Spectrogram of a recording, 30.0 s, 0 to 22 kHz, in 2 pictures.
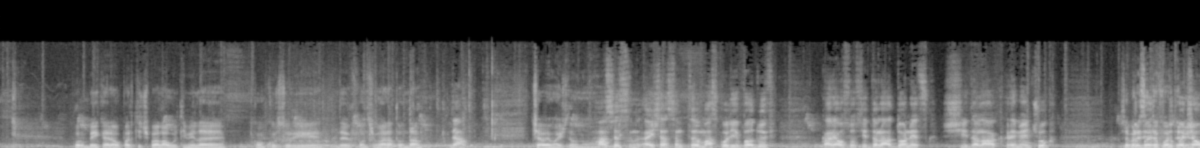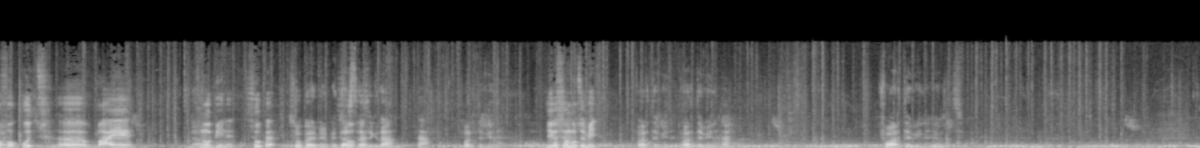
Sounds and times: Pigeon, dove: 0.0s - 1.1s, 2.8s - 30.0s
Speech: 0.9s - 5.9s, 6.7s - 9.7s, 10.3s - 13.2s, 14.0s - 16.7s, 17.3s - 24.2s, 26.0s - 27.1s.

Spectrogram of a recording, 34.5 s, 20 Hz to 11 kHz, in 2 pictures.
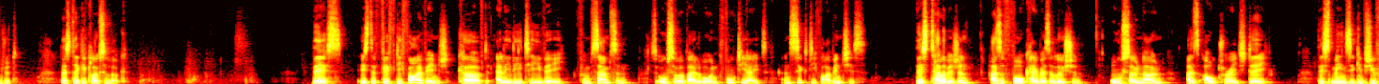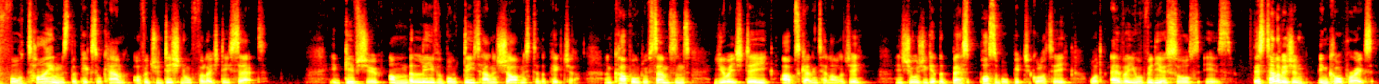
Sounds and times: Speech: 0.0s - 1.6s, 3.9s - 20.6s, 21.4s - 34.4s.

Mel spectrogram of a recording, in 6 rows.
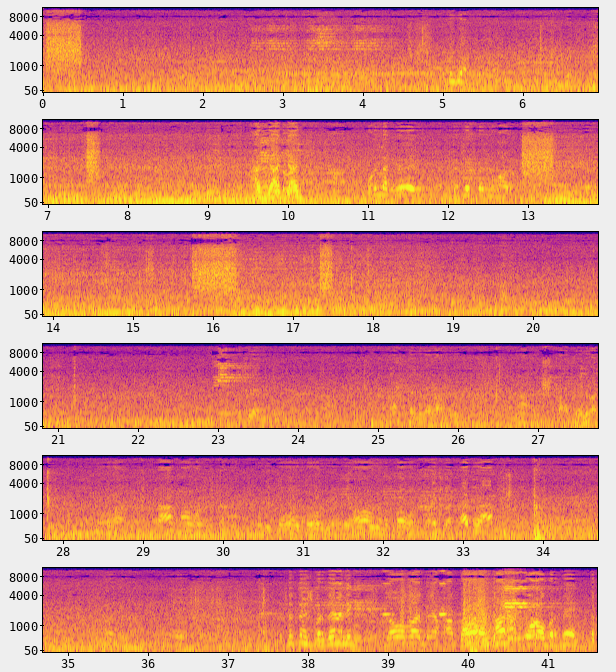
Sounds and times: Car passing by: 12.9s - 20.9s.

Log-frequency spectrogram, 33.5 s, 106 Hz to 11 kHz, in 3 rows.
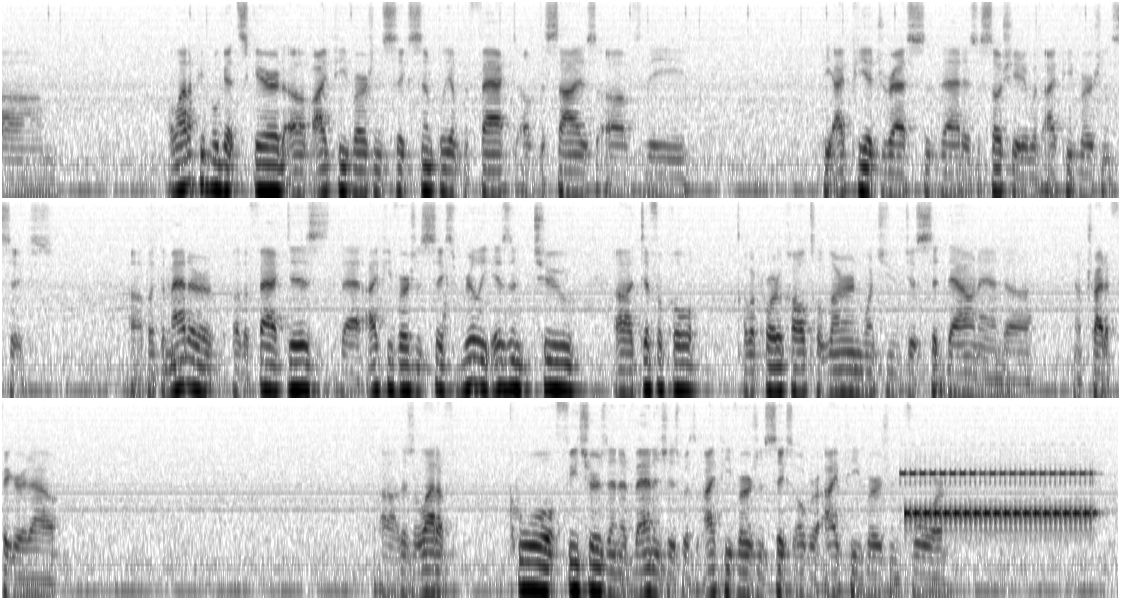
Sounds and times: Hum: 0.0s - 33.5s.

